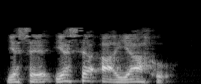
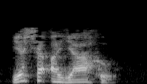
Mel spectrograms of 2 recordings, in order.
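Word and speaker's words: Yeshayahu (ישעיהו): And I know some of you pronounce differently than I do, but the Hebrew is Yeshayahu. Yeshayahu.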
